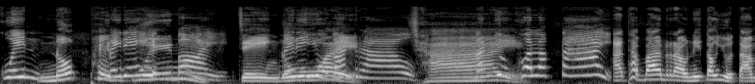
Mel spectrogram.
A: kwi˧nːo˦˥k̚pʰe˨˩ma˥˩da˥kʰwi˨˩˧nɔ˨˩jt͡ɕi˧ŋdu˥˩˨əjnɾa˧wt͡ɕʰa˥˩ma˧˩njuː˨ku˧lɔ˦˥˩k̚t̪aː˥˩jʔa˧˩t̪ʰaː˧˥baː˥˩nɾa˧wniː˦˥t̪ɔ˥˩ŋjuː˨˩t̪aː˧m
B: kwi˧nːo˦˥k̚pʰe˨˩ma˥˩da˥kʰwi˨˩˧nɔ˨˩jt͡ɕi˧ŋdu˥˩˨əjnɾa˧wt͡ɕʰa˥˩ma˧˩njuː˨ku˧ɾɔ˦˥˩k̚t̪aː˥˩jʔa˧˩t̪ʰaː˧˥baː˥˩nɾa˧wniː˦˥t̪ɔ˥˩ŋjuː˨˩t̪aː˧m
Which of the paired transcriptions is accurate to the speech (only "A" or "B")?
A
